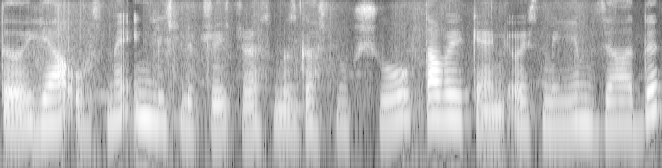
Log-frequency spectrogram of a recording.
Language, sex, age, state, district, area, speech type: Kashmiri, female, 18-30, Jammu and Kashmir, Ganderbal, urban, spontaneous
